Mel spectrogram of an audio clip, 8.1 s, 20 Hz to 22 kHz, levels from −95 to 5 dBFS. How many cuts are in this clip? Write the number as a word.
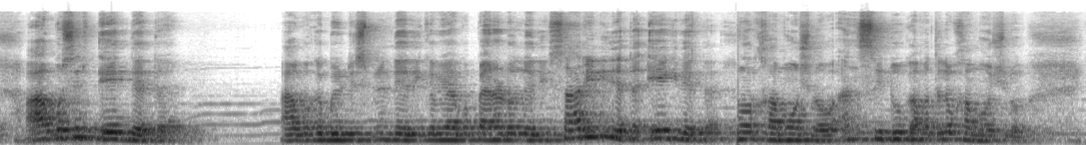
one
